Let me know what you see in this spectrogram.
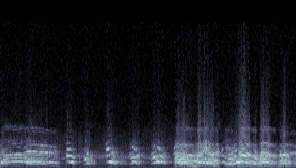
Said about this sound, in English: As Jenkins stood watching the great huskies circling, sniffing, and whining, he heard another dog team approaching from up trail.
